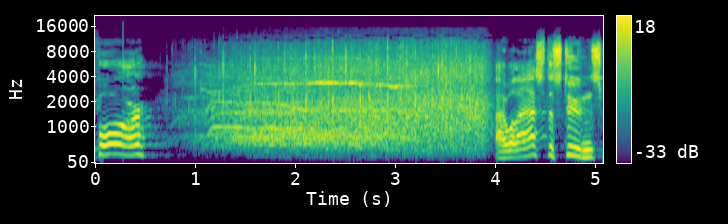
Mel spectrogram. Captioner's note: applause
